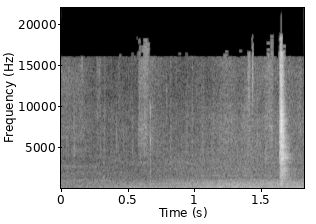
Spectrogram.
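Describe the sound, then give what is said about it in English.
Steady road noise from inside a car merging onto Interstate 75 in the rain behind a pickup truck, a low rumble under a broad wet hiss, with one brief sharp tick near the end as road debris hits the car. No one speaks. “Now the rain's coming down.”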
